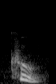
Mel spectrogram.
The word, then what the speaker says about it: coup: Coup. So, oo is pronounced just like the English oo in root, but shorter.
